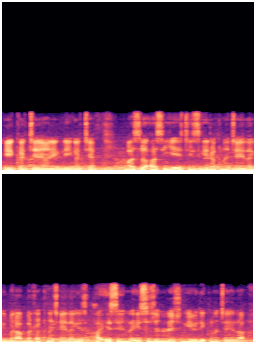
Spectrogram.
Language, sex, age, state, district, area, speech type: Dogri, male, 18-30, Jammu and Kashmir, Udhampur, urban, spontaneous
